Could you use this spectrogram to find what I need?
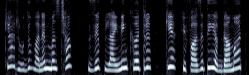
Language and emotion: Kashmiri, fearful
